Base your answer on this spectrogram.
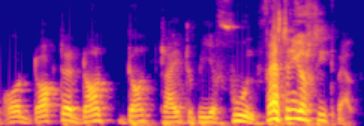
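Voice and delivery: loud panicked yell, pitch jumping up; shouting. Retold or imitated. Atheist yelling at the laughing doctor, alarmed shout. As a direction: bark the order in alarm. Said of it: "he started shouting".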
